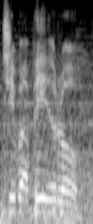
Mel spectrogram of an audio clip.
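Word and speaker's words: Chivaviro: And note I'm saying Chibabiro because I've been told that's the proper way of pronouncing that name.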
